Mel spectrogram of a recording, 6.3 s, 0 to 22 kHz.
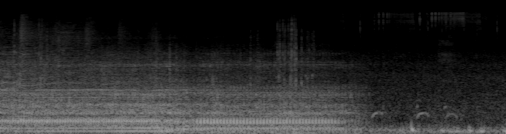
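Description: Yamaha XT250's single-cylinder four-stroke engine running steadily while riding, stopping abruptly about four seconds in. Quiet outdoor background with a few faint short chirps follows.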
